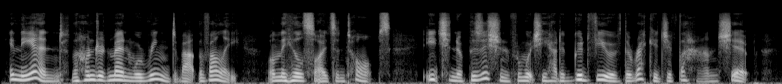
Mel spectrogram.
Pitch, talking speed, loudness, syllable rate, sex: 175 Hz, 260 wpm, -18 LUFS, 6.7 syllables/s, female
